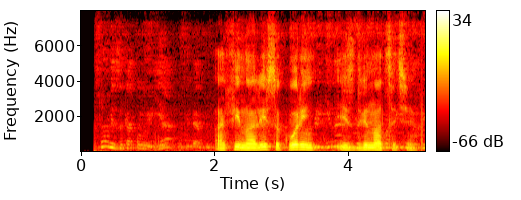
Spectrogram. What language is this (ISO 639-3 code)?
rus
